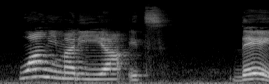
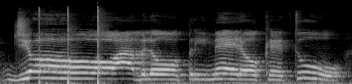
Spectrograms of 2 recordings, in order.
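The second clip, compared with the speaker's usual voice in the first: slow and louder, every word weighted; emphatic example; 5 dB louder, slower than usual. Shown as a demonstration. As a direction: lean on "Yo" to show emphasis. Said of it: "if you want to emphasize".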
